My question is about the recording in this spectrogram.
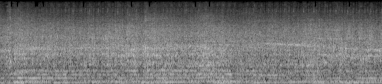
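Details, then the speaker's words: Nissan S15 Silvia with a built engine, first start after the overhaul with new alternator and no exhaust fitted: loud, raw, steady idle, even rhythm with no misses or knocking, charging at 13.9 V; normal idle. "It seems to be idling fine. I'm gonna put a multimeter on the battery just to double check that it's running okay."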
